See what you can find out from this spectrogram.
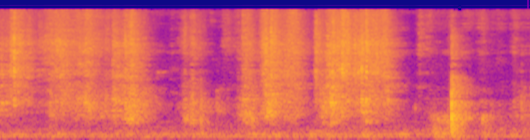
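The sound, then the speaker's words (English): A knife scrapes around the edge of a gluten-free hummingbird cake in its pan, making soft, gritty metal-on-pan strokes in an uneven run, with one sharper click near the end. “I'm going to cut around the edge.”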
